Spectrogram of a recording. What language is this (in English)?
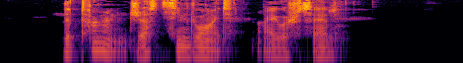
English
